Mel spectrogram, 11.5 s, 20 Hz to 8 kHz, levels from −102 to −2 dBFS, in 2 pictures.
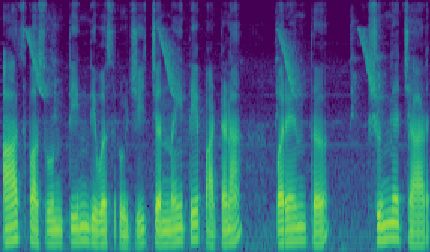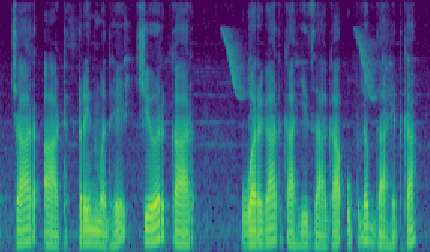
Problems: background sounds at intervals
